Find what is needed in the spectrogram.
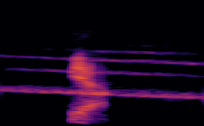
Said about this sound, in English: How bad is that siren? It's kind of loud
